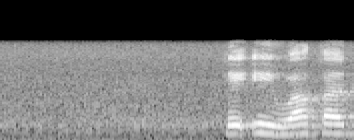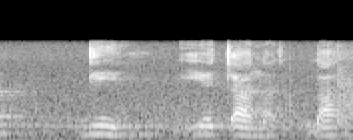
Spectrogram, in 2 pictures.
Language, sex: Northern Sotho, female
